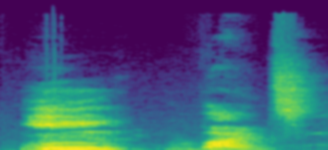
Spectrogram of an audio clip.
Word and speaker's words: invite: When you look at the word invite, it's a noun because in is stressed and vite is subordinated.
